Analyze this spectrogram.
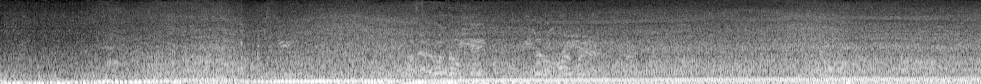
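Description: A car engine revs up and hums steadily as the car drives along.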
